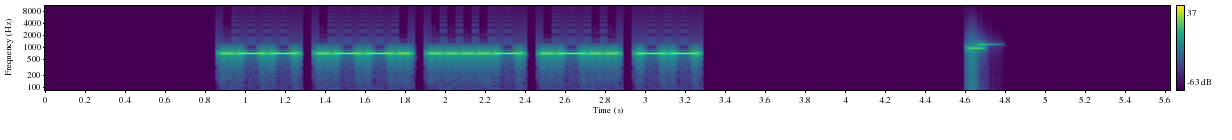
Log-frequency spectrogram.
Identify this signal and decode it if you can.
Morse code, heard as a keyed tone, about 30 wpm, 700 Hz. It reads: WP4LM
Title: USA Call Signs - 4x Character Spacing - 30wpm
